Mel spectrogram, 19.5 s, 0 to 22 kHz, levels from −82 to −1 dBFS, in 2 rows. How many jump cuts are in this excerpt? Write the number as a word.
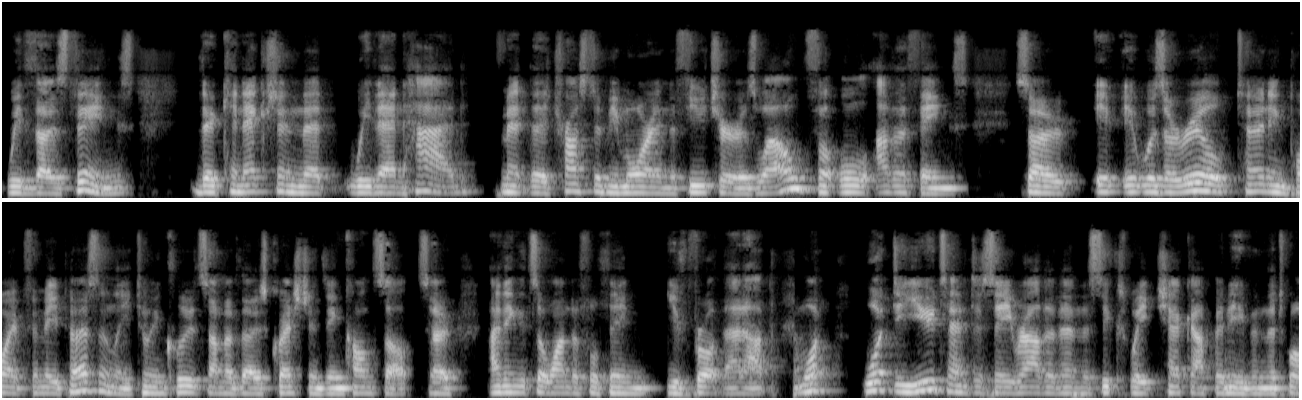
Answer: one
